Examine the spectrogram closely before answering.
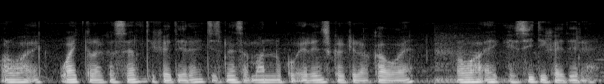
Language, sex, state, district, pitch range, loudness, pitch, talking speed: Hindi, male, Arunachal Pradesh, Papum Pare, 95-110 Hz, -17 LUFS, 105 Hz, 260 wpm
